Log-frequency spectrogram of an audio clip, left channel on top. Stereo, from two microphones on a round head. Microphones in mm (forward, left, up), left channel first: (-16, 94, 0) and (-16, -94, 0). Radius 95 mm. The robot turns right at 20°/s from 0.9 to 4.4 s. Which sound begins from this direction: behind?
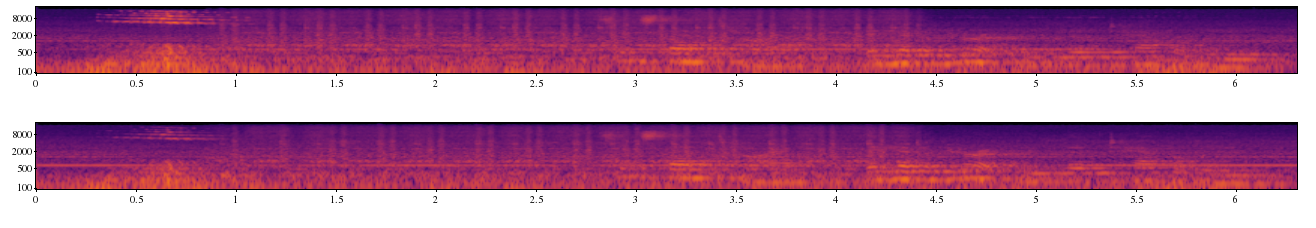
A woman speaking, at 2.8 s.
